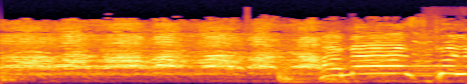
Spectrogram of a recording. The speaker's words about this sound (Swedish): Hundratals demonstranter protesterade på gatorna med slagord som Hamas avgå, vi vill inte dö och Hamas ut, det rapporterar vår internationella korrespondent.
